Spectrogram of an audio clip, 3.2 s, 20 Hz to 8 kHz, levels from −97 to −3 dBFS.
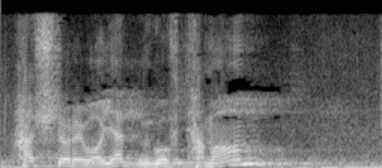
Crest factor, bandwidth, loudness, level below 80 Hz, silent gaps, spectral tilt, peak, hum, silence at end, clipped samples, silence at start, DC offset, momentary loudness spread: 14 dB; 7.6 kHz; -19 LUFS; -32 dBFS; none; -5.5 dB/octave; -4 dBFS; none; 0 s; under 0.1%; 0 s; under 0.1%; 13 LU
